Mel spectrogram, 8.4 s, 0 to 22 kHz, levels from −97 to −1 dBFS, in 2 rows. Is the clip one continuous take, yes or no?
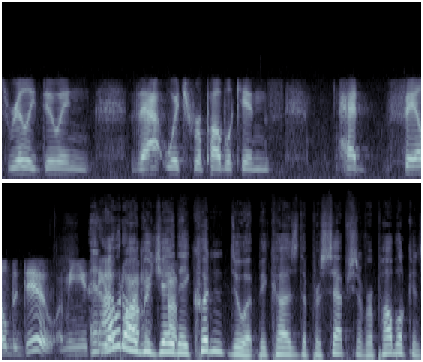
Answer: yes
